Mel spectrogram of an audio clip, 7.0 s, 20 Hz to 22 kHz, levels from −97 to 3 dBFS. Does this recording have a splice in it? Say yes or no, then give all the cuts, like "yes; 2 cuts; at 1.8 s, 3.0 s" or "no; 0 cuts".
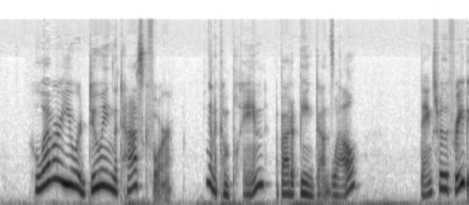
yes; 2 cuts; at 3.1 s, 5.0 s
